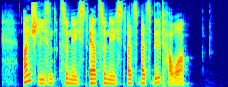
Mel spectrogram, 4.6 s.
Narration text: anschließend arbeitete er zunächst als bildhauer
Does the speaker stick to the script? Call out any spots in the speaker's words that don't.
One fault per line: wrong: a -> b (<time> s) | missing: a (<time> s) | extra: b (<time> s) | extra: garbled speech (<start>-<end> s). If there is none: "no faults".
wrong: arbeitete -> zunächst (1.2 s)
extra: als (2.8 s)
